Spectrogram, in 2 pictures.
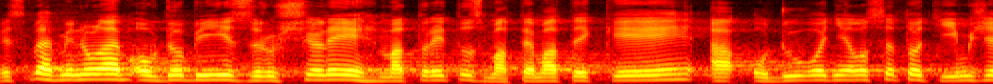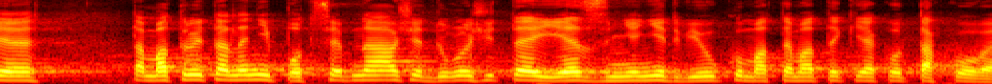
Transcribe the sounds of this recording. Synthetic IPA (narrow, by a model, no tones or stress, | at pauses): mɪsmɛvmɪnulɛːmʔo̞bdo̞biːzɾuʃɪlɪmat̪uɾɪt̪uzmat̪ɛmat̪ɪkɪʔaʔoduːvo̞dɲɪlo̞sɛt̪o̞ciːmʒɛ | t̪amat̪uɾɪt̪anɛɲipo̞t̪r̝̥ɛbnaːʒɛduːlɛʒɪt̪ɛːjɛzmɲɛɲɪd̪viːukumat̪ɛmat̪ɪkɪjako̞t̪ako̞vɛ̰ː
